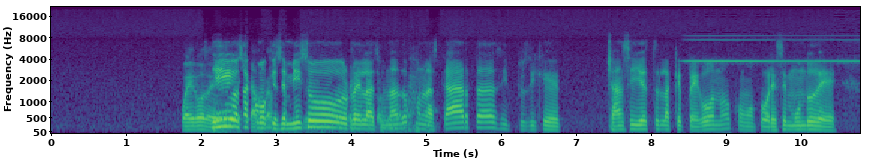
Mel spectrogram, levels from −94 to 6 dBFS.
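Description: Speech in which the talker's level collapses at 2.03–2.18 s by about 30 dB, then sags by about 15 dB across 2.53–3.24 s and slightly at 4.84–4.88 s. This is speech suppressed in double talk, likely an echo canceller ducking its own talker along with the loudspeaker echo. At 4.78–4.84 s, just before that last dip, a faint echo leak occurs, a copy arriving 239 ms late at about 25 dB down, likely residual loudspeaker pickup; its delay separates it from reverberation. From 8.34 s to the end a steady, slightly wavering 3.7 kHz tone sits about 15 dB under the sound, a feedback whistle likely from a loop held just short of runaway howl.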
